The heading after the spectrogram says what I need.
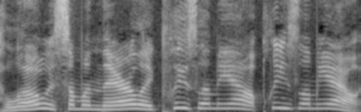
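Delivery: put-on high, distressed, upset ghostly pleading voice. Retelling a ghost locked in a closet asking to get out: imitating an upset ghost. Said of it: "and he's very upset, and he's like".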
